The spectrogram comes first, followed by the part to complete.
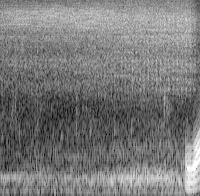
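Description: Flowing creek water, a steady hiss of rushing water.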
